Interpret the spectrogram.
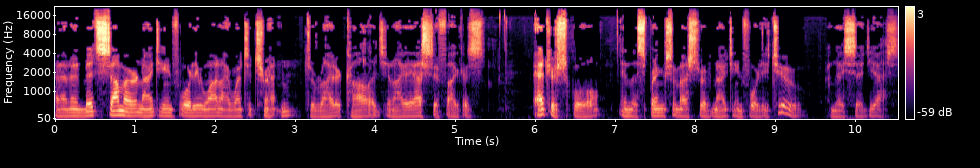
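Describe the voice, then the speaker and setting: A man with a dark, mellow tone speaks at medium pitch and a moderate pace, somewhat breathy, with ordinary pitch variation. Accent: American. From New Jersey, US. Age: 90s. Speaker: war veteran. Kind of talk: oral history interview. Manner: halting.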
